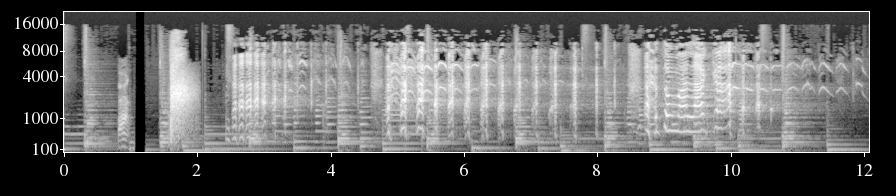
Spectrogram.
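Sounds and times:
light comedy background music: 0:00.0 - 0:12.0
whip-crack swish effect: 0:01.5 - 0:02.1
canned laughter: 0:02.5 - 0:12.0.

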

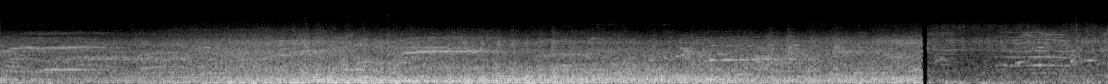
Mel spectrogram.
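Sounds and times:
coaster wheels rumbling on rail: 0:00.0 - 0:11.0.

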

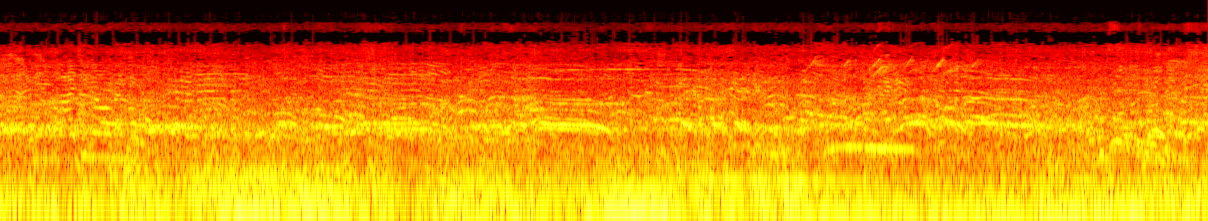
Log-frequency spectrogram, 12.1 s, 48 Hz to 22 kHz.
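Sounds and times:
bus engine rumble: 0:00.0 - 0:12.0
supporters shouting and chanting: 0:00.0 - 0:12.0.

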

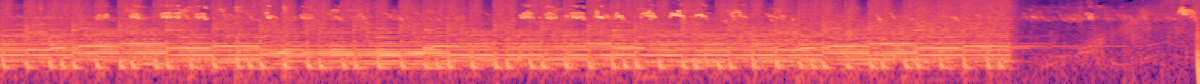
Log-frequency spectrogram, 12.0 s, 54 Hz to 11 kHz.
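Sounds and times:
baby chicks peeping: 0:00.0 - 0:12.0
background music: 0:00.0 - 0:12.0.

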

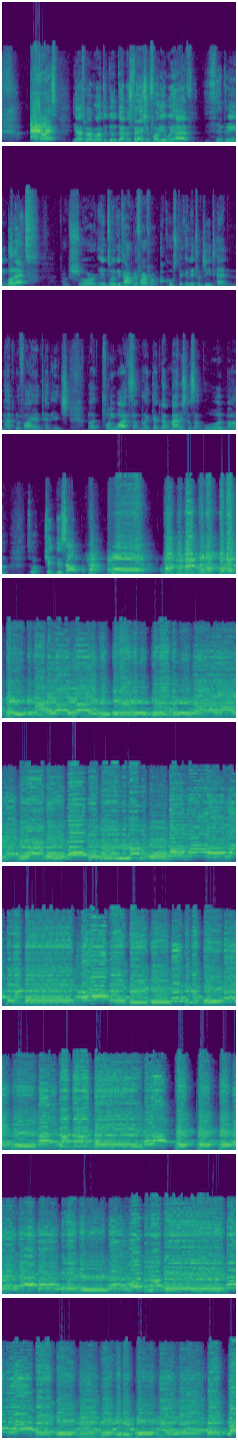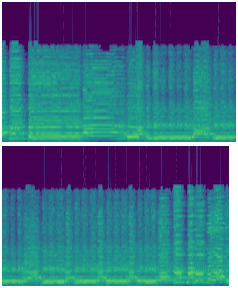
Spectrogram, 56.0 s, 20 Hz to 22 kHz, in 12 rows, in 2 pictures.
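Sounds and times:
amplified harmonica: 0:00.0 - 0:01.4, 0:15.6 - 0:56.0.

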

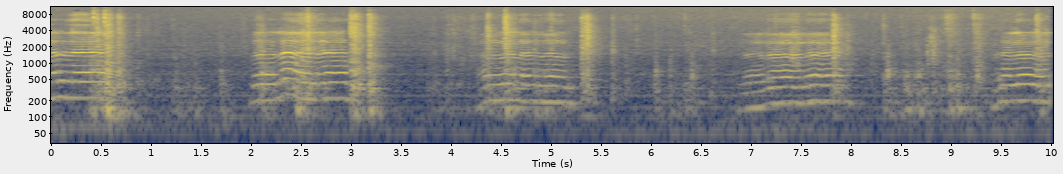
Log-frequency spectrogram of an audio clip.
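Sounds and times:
man singing drawn-out notes: 0:00.0 - 0:00.8, 0:02.0 - 0:03.4, 0:04.3 - 0:05.4, 0:06.9 - 0:08.2, 0:09.4 - 0:10.0
objects knocking in a wooden drawer: 0:00.4 - 0:06.8, 0:07.8 - 0:10.0.

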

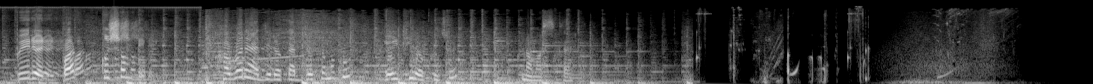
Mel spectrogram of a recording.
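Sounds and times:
cartoon pops and plops: 0:07.3 - 0:08.8.

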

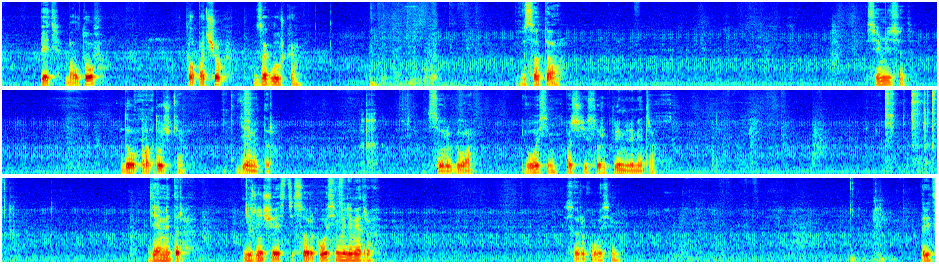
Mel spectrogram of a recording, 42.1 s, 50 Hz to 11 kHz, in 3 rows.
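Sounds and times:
faint low hum with hiss: 0:00.0 - 0:42.0.

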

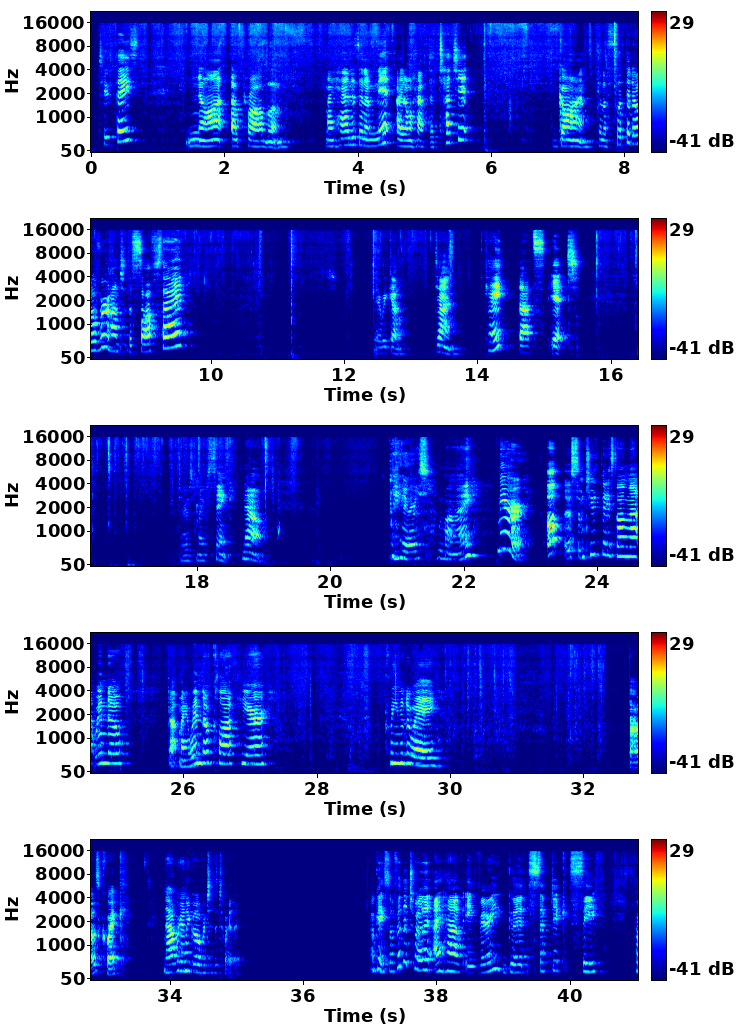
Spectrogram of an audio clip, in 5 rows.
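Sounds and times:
cloth wiping glass: 0:00.0 - 0:14.0, 0:24.8 - 0:31.1
low steady hum: 0:00.0 - 0:41.0
cloth rubbing on glass: 0:00.1 - 0:07.7.

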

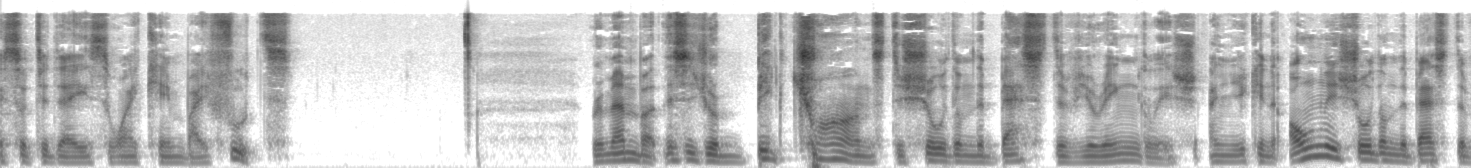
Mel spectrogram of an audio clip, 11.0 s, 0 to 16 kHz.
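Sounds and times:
faint hiss: 0:03.4 - 0:11.0.

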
